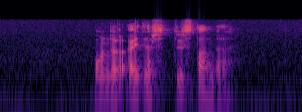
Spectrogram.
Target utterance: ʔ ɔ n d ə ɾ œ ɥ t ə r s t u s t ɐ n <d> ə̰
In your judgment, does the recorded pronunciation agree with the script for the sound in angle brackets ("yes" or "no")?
yes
